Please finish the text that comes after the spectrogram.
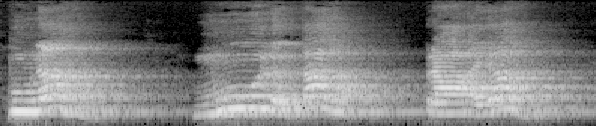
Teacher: इसका उच्चारण हल्के हा के समान होता है, अर्थात जब इसका आप उच्चारण करेंगे तो उस वर्ण का उच्चारण करने के बाद आपको हा, हल्के हा की ध्वनि प्रतीत होगी या सुनाई देगी। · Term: विसर्ग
